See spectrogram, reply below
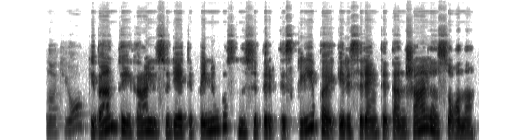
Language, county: Lithuanian, Šiauliai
